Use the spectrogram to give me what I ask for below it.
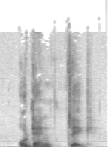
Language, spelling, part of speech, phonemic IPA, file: Swedish, ordentlig, adjective, /ʊˈɖɛntlɪ(ɡ)/, Sv-ordentlig.ogg
- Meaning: orderly, thorough, real, just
